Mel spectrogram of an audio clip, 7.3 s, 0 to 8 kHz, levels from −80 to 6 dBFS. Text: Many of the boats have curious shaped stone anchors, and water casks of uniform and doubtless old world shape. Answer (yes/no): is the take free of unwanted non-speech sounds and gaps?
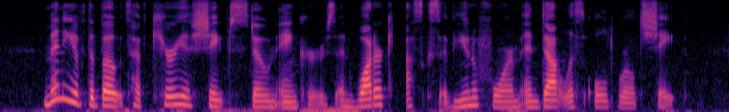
no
